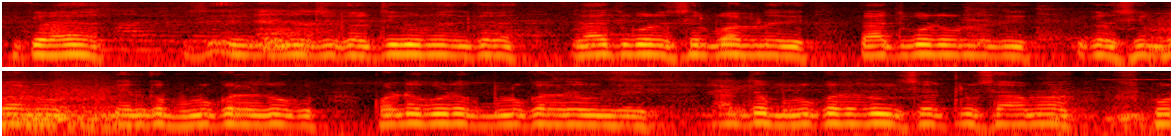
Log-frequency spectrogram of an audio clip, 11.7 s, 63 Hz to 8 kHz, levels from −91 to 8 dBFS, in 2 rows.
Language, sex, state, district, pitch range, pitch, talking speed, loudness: Telugu, male, Telangana, Karimnagar, 150-165 Hz, 155 Hz, 150 wpm, -35 LUFS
